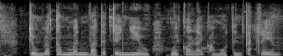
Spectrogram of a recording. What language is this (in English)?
Vietnamese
